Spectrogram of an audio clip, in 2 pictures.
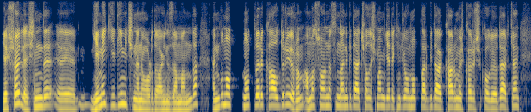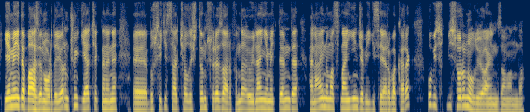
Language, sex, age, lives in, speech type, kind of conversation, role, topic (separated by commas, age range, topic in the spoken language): Turkish, male, 25-29, Poland, conversation, advice, user, Çalışma alanımdaki düzensizlik ve dağınıklık odaklanmamı engelliyorsa bunu nasıl düzeltebilirim?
